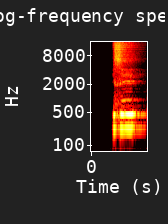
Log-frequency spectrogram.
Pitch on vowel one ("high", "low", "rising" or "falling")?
high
